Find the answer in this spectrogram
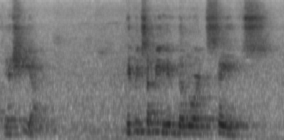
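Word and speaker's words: Yeshayahu: sabihin ng pangalan niya in traditional Hebrew ang pangalan niya would be pronounced yeshia ibig sabihin the Lord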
